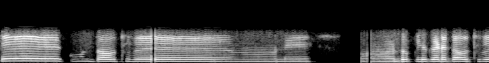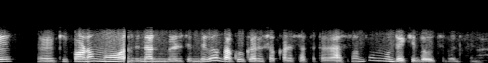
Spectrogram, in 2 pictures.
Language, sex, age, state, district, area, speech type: Odia, female, 60+, Odisha, Kendrapara, urban, conversation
